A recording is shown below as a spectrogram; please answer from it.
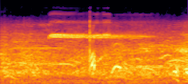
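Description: Referee's whistle blown once, a steady shrill tone held for just over a second, signalling the play dead after a touchdown. Voices of players and spectators shouting throughout, with one sharp smack about a second in.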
